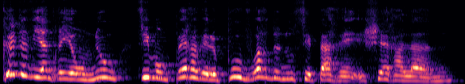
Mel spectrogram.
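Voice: medium pitch, expressive, moderate pace, a little mellow, voice pushed up, close to an everyday voice. A reader doing an anxious young noblewoman. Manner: pleading, anxious. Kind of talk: audiobook character reading.

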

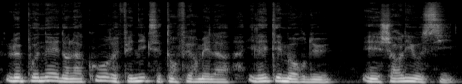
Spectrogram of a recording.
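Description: A man's voice: lowish voice, lively intonation, a little fast, mellow, husky. A man reading aloud and voicing a spoiled, saucy thirteen-year-old girl who talks back in a pleading, petulant way.

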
